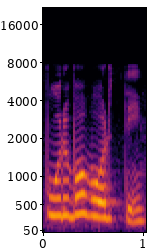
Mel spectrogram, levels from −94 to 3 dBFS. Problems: constant background noise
